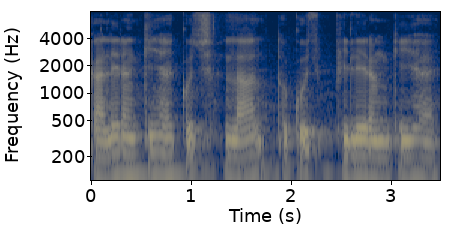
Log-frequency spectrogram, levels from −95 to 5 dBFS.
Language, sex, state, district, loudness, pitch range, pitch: Hindi, male, Maharashtra, Dhule, -39 LUFS, 100-110 Hz, 105 Hz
